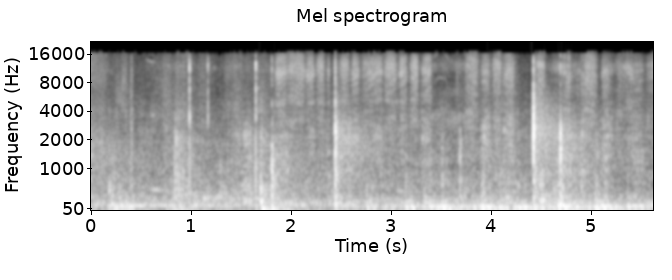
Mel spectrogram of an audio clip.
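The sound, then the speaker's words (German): Handwriting with a pen, faint scratchy strokes and small taps as a long word and an apostrophe are written, coming in short irregular bursts over a quiet background. “So, ich schreibe jetzt kurz, weil das Wort wahrscheinlich lang ist, nur Wahrscheinlichkeit mit diesem Apostroph hier.”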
